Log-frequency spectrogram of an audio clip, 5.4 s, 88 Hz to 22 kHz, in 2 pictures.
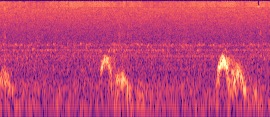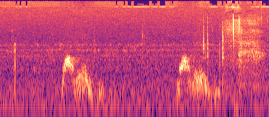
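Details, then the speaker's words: Pulsed spectral Doppler of the popliteal artery in a lower-extremity arterial duplex exam: whooshing beats over a steady hiss, each with a quick rise and fall, giving a normal triphasic waveform with a peak velocity of 48 cm/s. "so we see our triphasic waveform let me move the cursor over to where it should be at the peak of this poal artery and the peak velocity in this case is 48 cm/s again very normal"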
